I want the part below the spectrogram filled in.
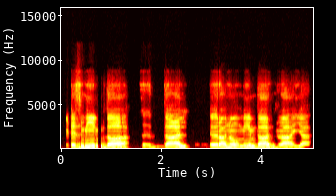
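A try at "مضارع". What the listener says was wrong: With dal, there is an alif. Mudari.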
